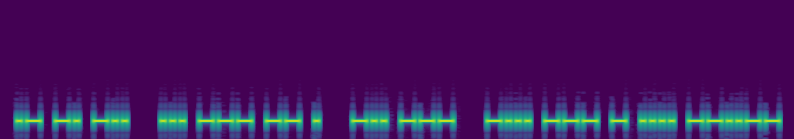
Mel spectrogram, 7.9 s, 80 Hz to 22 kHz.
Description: Morse code, heard as a keyed tone, about 25 wpm, 600 Hz. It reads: AND SOME DO BOTH,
